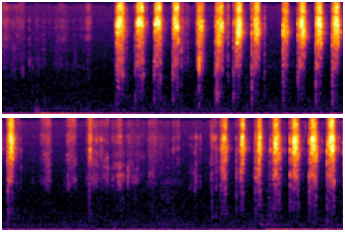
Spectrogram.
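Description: The edge of a small, flat, layered reddish-brown leather card holder, held in one hand, is rubbed with a sanding sponge or block held in the other. Quick back-and-forth strokes make bright, raspy scratching bursts over a soft low rumble. The strokes come in runs, easing off in the middle before picking up again.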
